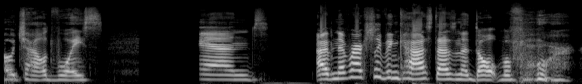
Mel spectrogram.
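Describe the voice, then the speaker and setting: A woman's voice: fairly high pitch, measured pace, pushed and bright, no echo, studio quality. A woman voice actor chatting casually and playfully on a panel. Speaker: voice actor on a fan dub Q&A panel.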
